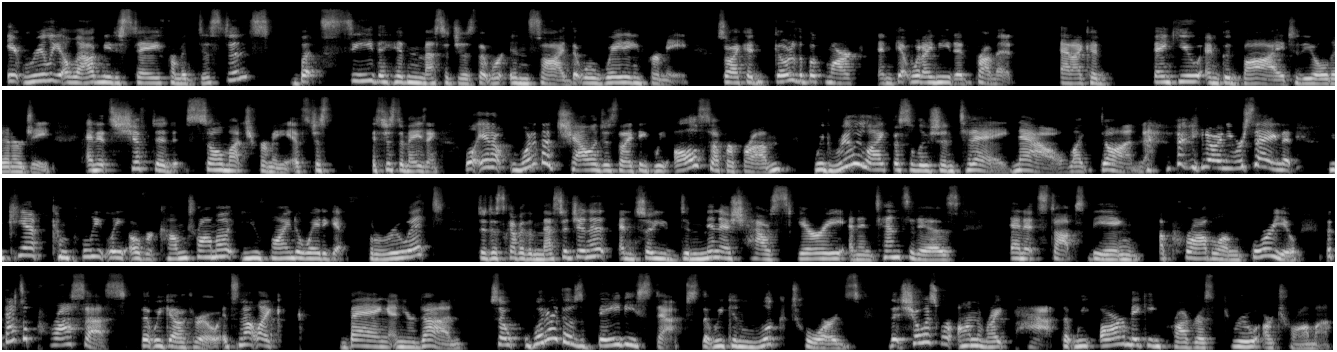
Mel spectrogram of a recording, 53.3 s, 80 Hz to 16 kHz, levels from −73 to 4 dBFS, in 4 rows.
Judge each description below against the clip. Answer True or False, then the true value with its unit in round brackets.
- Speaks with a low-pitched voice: False (210 Hz)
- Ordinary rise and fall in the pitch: True (4.2 semitones)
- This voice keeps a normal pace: True (190 wpm)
